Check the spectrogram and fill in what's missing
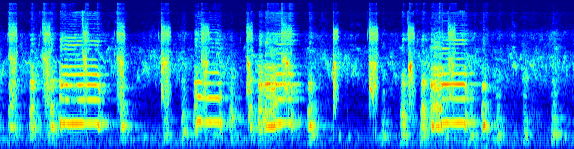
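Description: A ringneck parrot gives a run of harsh, scratchy squawks mixed with brief nasal, tonal notes, irregular and about every second or two.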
